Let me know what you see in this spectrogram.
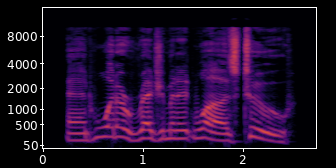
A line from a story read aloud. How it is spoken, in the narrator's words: cried Ilya Petrovitch, much gratified at this agreeable banter, though still sulky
